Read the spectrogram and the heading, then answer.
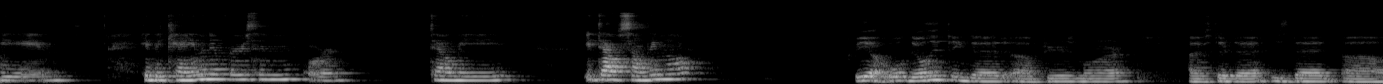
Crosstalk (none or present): none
